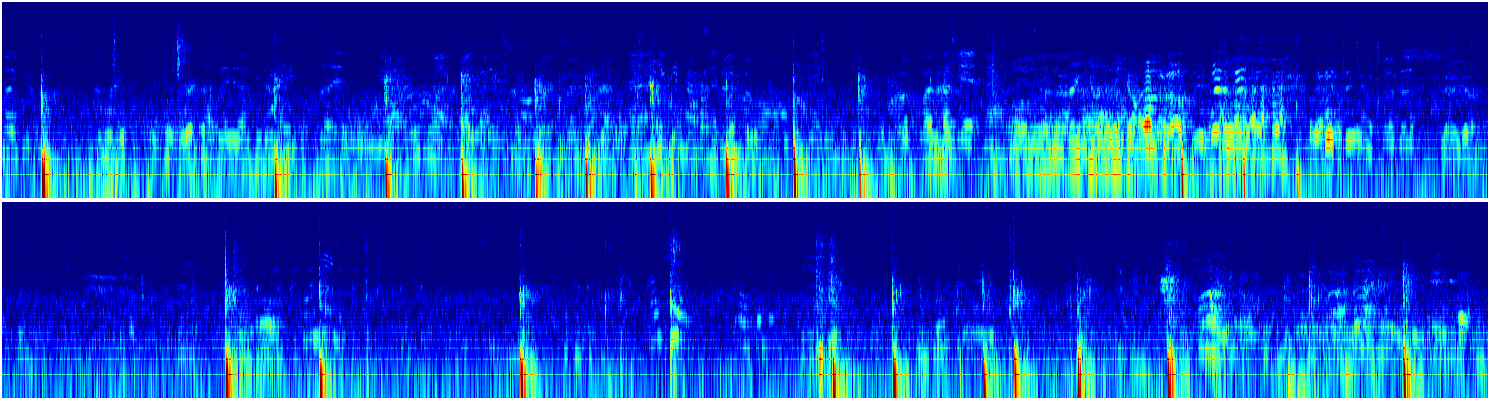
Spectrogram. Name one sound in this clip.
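A basketball bounces on an outdoor sport court.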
